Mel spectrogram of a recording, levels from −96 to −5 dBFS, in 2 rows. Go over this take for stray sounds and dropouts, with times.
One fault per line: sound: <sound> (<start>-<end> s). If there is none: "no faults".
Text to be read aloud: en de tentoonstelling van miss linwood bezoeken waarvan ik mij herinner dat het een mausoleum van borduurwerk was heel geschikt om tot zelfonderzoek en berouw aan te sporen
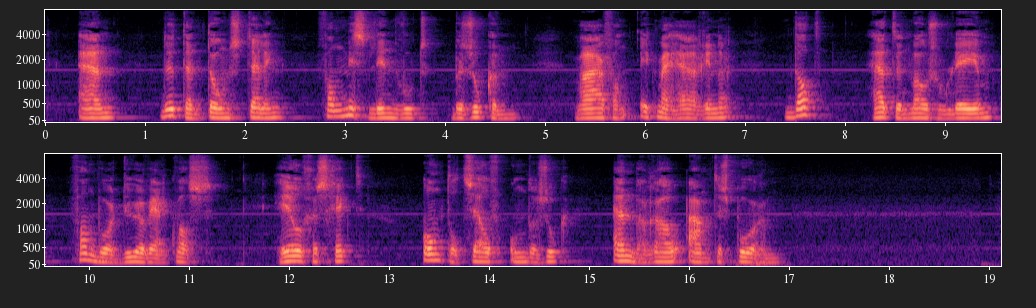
no faults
